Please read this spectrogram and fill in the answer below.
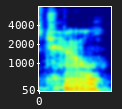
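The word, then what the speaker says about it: Chao: um Chow that's it it's Chow I remember somebody corrected me on that before goodness anyways I apologize for saying it wrong again um but yeah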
